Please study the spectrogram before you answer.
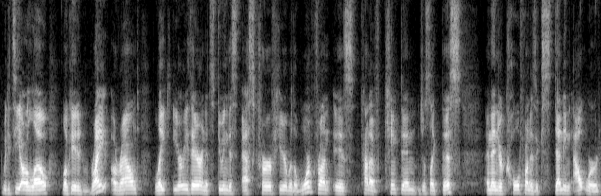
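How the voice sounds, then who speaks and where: Guy doing a casual weather forecast video, medium pitch, bit stuffy and hoarse from a cold. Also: fairly even intonation, measured pace, fairly bright tone. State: has a cold, slightly nasal or hoarse. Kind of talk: informal weather briefing commentary.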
